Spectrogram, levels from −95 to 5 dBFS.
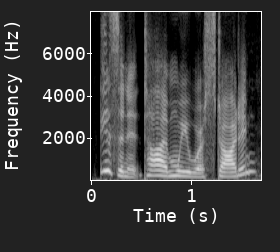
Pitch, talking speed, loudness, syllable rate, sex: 255 Hz, 210 wpm, -17 LUFS, 5.7 syllables/s, female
